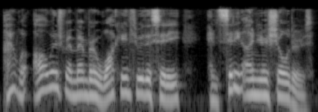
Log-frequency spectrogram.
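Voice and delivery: a hint of a small boy talking to his dad; lightly voiced little boy. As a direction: read it as the excited little boy. Child voice reading son's lines.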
